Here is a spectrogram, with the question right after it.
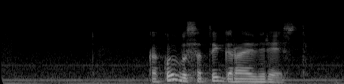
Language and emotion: Russian, neutral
